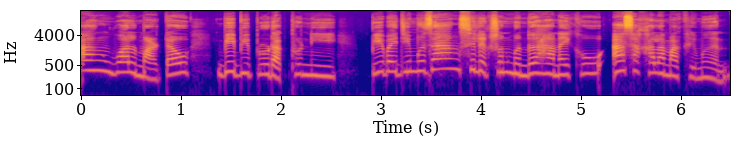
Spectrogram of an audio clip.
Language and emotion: Bodo, surprised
